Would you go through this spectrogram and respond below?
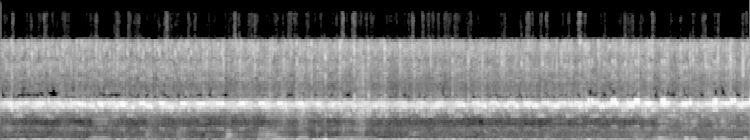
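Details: Natural crickets produce a continuous, even, piercing high trill that never pauses, while brief fragments of a man's voice and light handling noises come and go underneath.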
